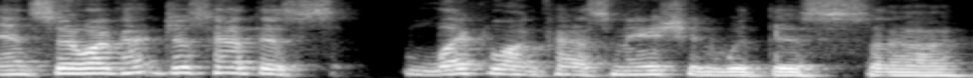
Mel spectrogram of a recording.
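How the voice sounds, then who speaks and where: A man with an American accent talks with lively intonation and a somewhat breathy quality against a quiet background. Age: 60s. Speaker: documentary filmmaker. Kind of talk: interview. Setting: podcast.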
